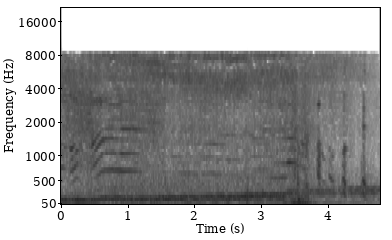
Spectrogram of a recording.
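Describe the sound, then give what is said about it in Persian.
A whirring sci-fi time-travel effect: gliding electronic tones over a loud, steady low rumble, which drops away near the end into a few sharp clicks and knocks. “خب بریم ببینم امروز این ماشین زمان چه بلایی میخواد سر ما در بیاره. برو بریم.”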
